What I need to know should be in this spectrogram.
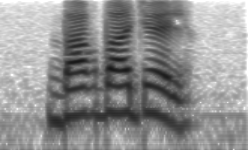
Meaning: alternative form of բարբաջել (barbaǰel)
- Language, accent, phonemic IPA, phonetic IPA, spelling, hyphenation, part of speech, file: Armenian, Eastern Armenian, /bɑʁbɑˈd͡ʒel/, [bɑʁbɑd͡ʒél], բաղբաջել, բաղ‧բա‧ջել, verb, Hy-բաղբաջել.ogg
